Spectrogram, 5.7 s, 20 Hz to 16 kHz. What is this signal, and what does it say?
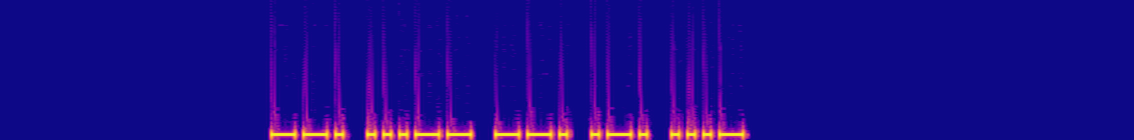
Morse code, heard as a keyed tone, about 30 wpm, 700 Hz. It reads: G3GRV
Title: DXCC-100 Call Signs - 5 Characters - Repeated 3x - 30wpm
